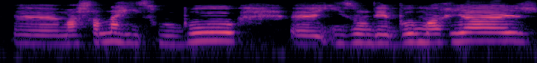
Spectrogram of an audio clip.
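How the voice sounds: A woman speaks at a fairly slow pace with a fairly high pitch. Her tone is bright and sharp, her intonation fairly even.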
